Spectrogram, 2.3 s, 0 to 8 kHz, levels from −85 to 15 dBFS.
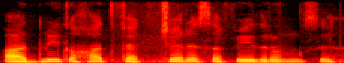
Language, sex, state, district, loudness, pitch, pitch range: Hindi, female, Uttar Pradesh, Budaun, -19 LUFS, 230 Hz, 220-235 Hz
